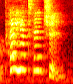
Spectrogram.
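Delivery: waking the sleeping rat; scream. A narrator's reading. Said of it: "screamed Wilbur".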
